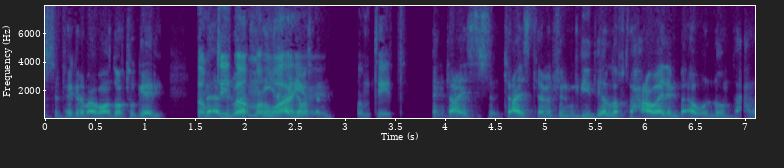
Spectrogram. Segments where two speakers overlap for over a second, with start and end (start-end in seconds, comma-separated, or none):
1.6-2.9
